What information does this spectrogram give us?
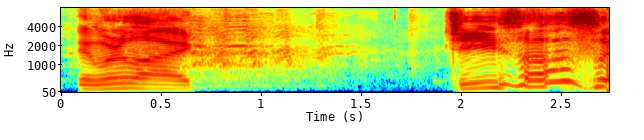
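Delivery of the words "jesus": laughing question. Retold or imitated. Timid answer to the preacher.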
